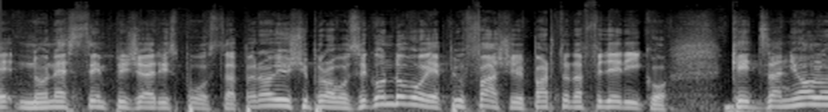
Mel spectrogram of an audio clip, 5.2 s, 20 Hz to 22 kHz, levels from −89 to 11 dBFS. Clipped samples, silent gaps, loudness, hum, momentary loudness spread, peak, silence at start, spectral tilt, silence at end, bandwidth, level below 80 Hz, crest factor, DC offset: under 0.1%; none; -19 LUFS; none; 6 LU; -2 dBFS; 0 s; -5 dB/octave; 0 s; 16 kHz; -36 dBFS; 18 dB; under 0.1%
